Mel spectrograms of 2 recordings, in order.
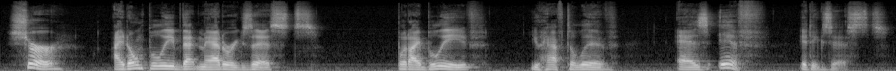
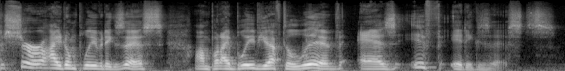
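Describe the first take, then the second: First: It is said slowly. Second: It is said at normal speed.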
